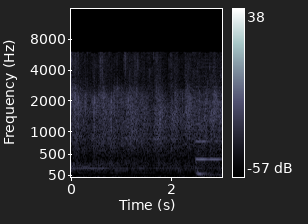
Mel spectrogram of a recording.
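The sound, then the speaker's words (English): Church audience clapping during a worship service, a sustained, dense patter of many hands, steady and faint. A held musical tone joins near the end. “Praise the Lord. Let's jam our hands together once again.”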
